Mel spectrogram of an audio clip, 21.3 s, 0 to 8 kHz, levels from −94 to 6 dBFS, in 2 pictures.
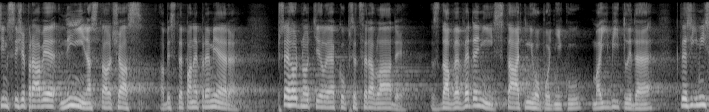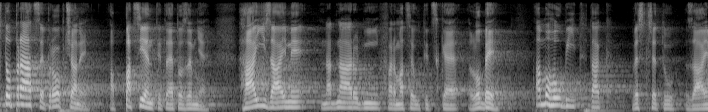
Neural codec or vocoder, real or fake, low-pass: none; real; 7.2 kHz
